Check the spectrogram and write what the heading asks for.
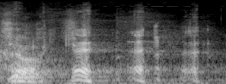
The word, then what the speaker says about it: Churchill: Numa boa pronúncia inglesa, Churchill.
